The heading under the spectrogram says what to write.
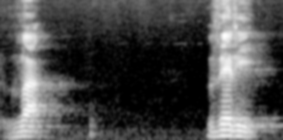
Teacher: میں دوبارہ تعویل کا لفظ اس لیے پڑھا ہے کہ عموماً ہمارے ہاں عربی واو کو اردو واو میں تبدیل کر دیا جاتا ہے. اردو واو دانتوں کے ہونٹوں سے ملنے سے پیدا ہوتی ہے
